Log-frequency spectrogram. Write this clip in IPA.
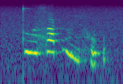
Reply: t̪ u˧ ə̯ s a˦˥ k̚ v i˧˩ h ṵ˧˨ ʔ

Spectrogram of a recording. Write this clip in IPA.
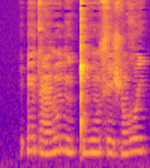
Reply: ʔ ẽ˦ t æ̃˩˧ l ũ˦ n ĩ˨˩ ǃ ũ˩˧ v ũ˩˧ s e˨˩ ʃ õ˩˧ ʁʷ i˦

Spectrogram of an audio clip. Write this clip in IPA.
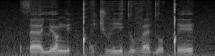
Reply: θ æ lʲ ɒ ŋ e ǃʼ æ̤ t͡ʃ v i d u v æ d o ǃ e

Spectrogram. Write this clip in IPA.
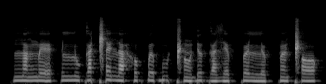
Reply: n̪ ã˨ ŋ͡m ɛ˨ | lː u˨ ɡ a˦ ǁ ɛ˦ n̪ a˨ h o˦ k͡p ə˦ ɓ u˦ ǁ õ˨ ɗ ə˦ ɡ a˨ z ɛ˨ pː œ˦ lː œ˨ pː œ̃˦ ǁ ɔ˦

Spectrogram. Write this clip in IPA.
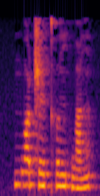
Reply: m w ɔ˥ ʈ͡ʂ ɻ̩˥ kʰ ʊ˥ ŋ x w ɑ˧˥ ŋ

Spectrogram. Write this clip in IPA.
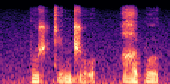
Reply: p u ʃ c ḛ n d͡ʒ o̰ | ʁ ɪ p ʊ

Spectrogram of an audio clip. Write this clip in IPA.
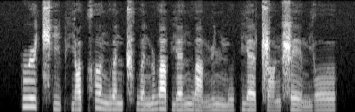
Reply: ɻ ɻ̩˥˩ t͡ɕʰ i˨˩ pʰ j ɑ˦ ʊ̯ kʰ ɤ˥˩ n̪ w ə˧˥ n ʈ͡ʂʰ w ə˧˥ n ɻ w ä˥˩ p j ɛ˧˥ n̪ w ä˨˩ m y˥˩ n m u˧˥ p j ɛ˥˩ ʈ͡ʂ ɑ˧˥ ŋ ʂ e˥˩ ɪ̯ m j o˥ ʊ̯

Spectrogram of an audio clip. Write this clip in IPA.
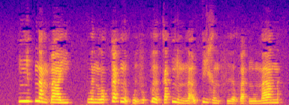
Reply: ɲ ə˦˥ p̚ n a˧ ŋ ɓ a˧ j | k w ə˧ n l ɔ˦˥ p̚ ɗ a˦˥ k̚ ŋ ə̰˧˨ w k w ɨ̰˧˨ v ə˦˥ p̚ ɓ əː˨˩ k a˦˥ t̚ ɲ ə˨˩ m n a̰ː˧˥ w t̪ i˧ ɣ ə˨˩ m f ɨ˧˩ ə̯ ɓ a˨˩ t̚ ŋ u˨˩ m a˧ n

